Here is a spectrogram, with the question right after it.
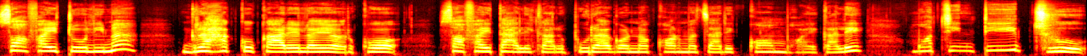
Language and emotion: Nepali, fearful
